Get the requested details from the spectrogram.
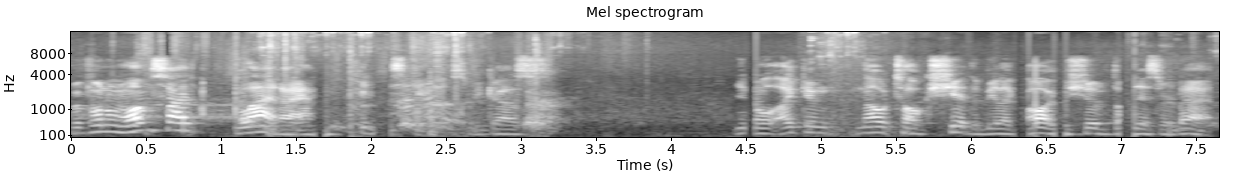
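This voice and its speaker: Over noticeable background noise, a man speaks at a fairly high pitch with lively intonation and big swings in loudness. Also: moderate pace. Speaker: gaming streamer. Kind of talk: casual chat.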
